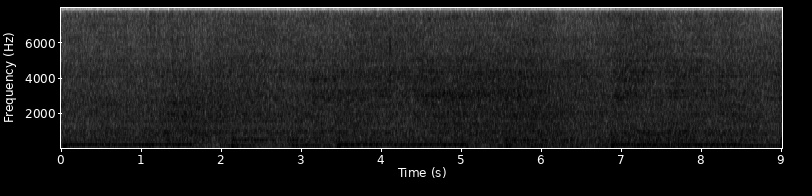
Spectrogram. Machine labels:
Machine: slide rail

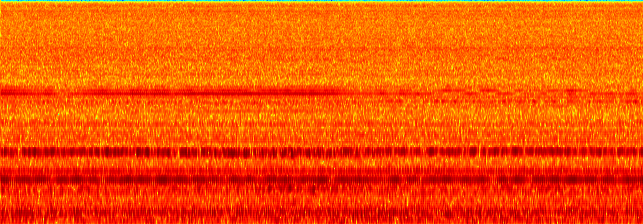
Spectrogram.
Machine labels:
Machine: pump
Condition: normal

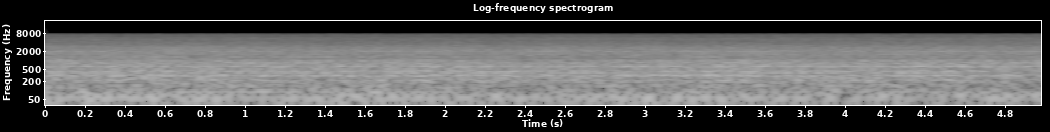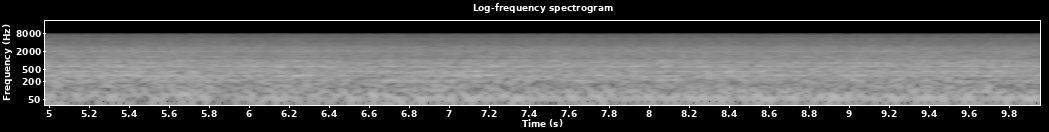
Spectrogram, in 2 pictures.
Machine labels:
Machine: fan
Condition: normal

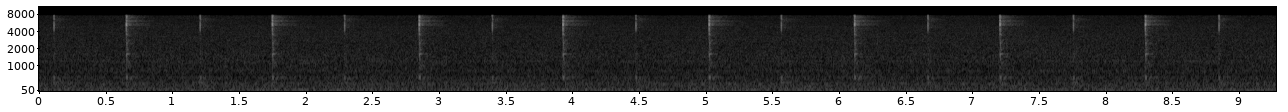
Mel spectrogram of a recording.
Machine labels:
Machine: valve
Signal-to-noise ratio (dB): 0 dB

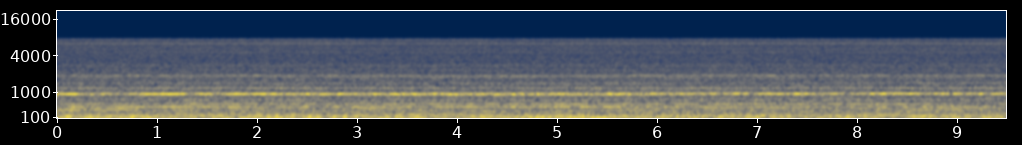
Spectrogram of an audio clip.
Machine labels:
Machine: fan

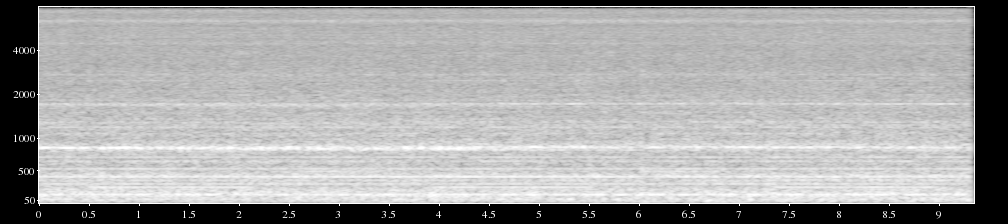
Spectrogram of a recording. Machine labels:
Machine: slide rail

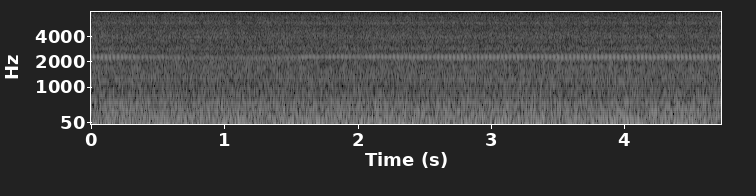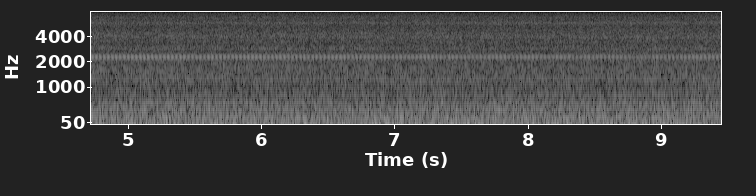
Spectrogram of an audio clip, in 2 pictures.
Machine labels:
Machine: pump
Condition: normal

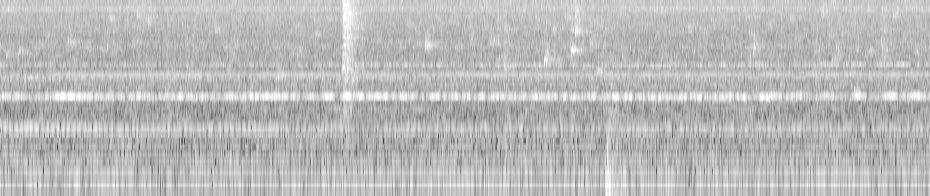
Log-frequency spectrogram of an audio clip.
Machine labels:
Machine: pump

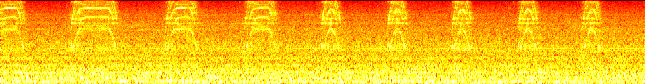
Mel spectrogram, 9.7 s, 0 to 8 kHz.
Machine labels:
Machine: slide rail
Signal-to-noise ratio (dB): -6 dB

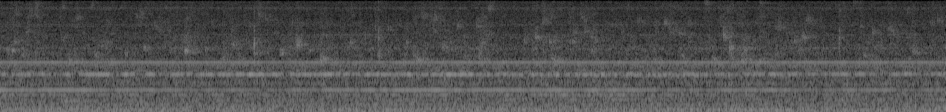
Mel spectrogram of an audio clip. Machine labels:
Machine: pump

